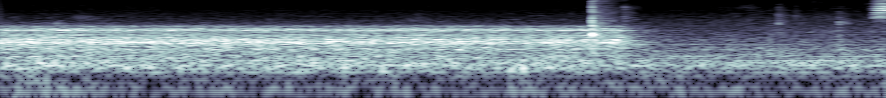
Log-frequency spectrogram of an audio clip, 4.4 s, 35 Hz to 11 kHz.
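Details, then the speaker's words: Doppler over the heart region of a 9-week missed-abortion pregnancy, embryo stopped developing at 7 weeks: steady hiss with no rhythmic pulsing, no fetal heartbeat, embryonic demise. "Ici, allumer le Doppler dans la région du cœur du bébé ! Ici. [Bruits] Rien ! [Bruits] Il n'y a pas de battement de coeur !"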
